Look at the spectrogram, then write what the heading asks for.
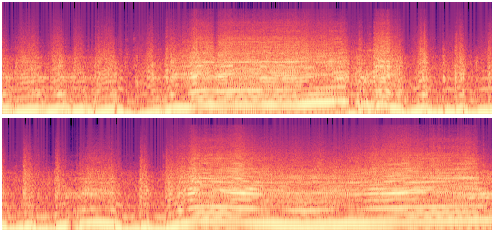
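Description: Rally car engine heard from inside the cabin, revving up and down quickly. There is a longer climb in pitch that drops off about four seconds in, and another drop about eight seconds in before a steady pull to the end.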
